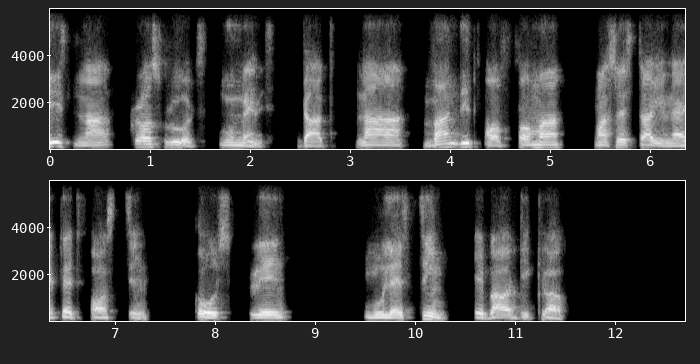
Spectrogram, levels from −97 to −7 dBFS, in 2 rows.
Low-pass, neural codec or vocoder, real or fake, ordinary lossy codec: 5.4 kHz; codec, 32 kHz, 1.9 kbps, SNAC; fake; Opus, 32 kbps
